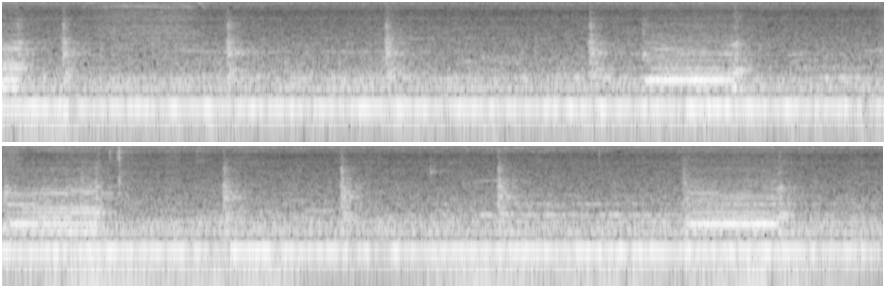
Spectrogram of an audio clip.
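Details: Floppy drive in an MS-DOS PC copying ARJ-compressed sound-card driver installer disks, with old disks that may have sector errors: steady head steps about once a second with short buzzy seek bursts over a low hum; normal reading.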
